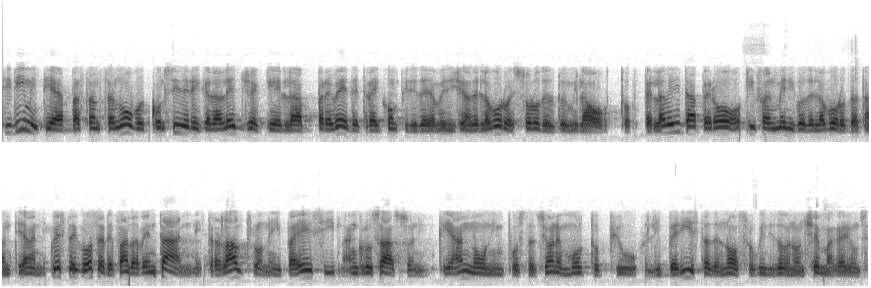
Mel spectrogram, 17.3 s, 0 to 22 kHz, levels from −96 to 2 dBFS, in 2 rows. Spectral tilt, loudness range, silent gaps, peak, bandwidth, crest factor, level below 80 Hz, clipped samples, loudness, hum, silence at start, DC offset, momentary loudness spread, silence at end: -7.5 dB/octave; 3 LU; none; -4 dBFS; 4 kHz; 16 dB; -72 dBFS; under 0.1%; -20 LUFS; none; 0 s; under 0.1%; 8 LU; 0 s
